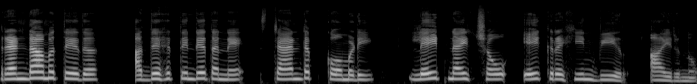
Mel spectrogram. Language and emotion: Malayalam, neutral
